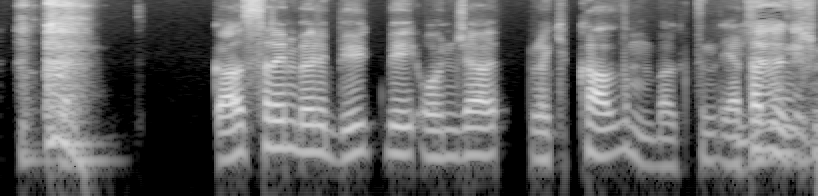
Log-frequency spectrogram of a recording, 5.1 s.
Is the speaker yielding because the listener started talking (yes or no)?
no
